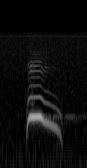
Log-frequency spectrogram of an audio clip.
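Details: A single deep hoot from a male Eurasian eagle-owl in Latvia, calling in March with no female replying. The note rises briefly, holds steady and full, then sags lower as it fades. Low steady hum in the background.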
